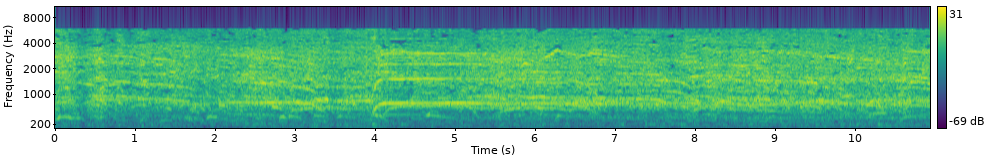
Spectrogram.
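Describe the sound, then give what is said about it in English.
A loud, dense crowd of about 12,000 protesters against an attack on unions in Michigan shouts, whoops and cheers continuously as they tear down a tent erected by an anti-union group on the Capitol lawn, many voices overlapping with no clear pauses. “The anti-union Tea Party group Americans for Prosperity erected a tent on the Capitol lawn, but it was torn down by protesters. This is what it sounded like as that tent came down.”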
